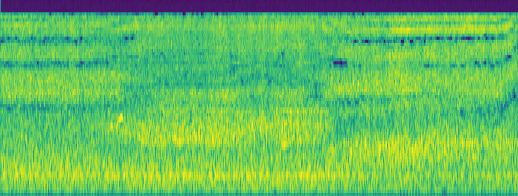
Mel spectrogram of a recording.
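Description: A threshing machine roars and rattles.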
